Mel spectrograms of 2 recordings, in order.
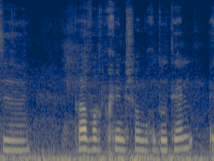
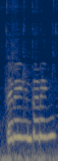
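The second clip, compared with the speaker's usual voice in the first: high sung phone ringing; phone ring imitation; 12 semitones higher, 4 dB quieter than usual. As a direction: ring like a telephone. Prank call ringtone imitation.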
